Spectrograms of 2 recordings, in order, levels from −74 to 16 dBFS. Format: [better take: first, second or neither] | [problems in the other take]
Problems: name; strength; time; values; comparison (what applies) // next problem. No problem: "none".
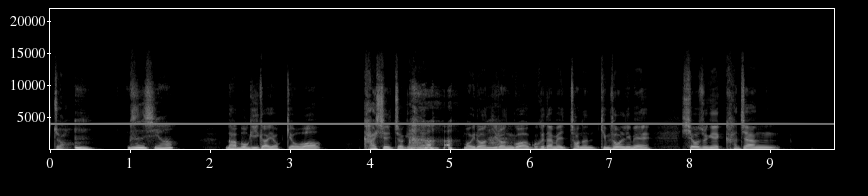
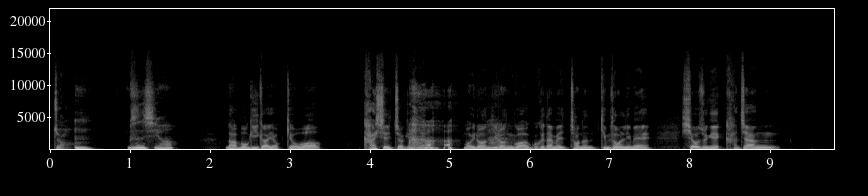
second | high-pitched whine; loud; throughout; 4 kHz, 6 dB below the speech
